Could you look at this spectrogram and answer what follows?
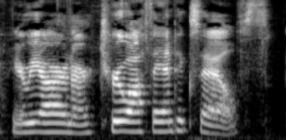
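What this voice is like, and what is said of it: Speaks with a put-on accent. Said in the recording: “that was me with an accent”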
